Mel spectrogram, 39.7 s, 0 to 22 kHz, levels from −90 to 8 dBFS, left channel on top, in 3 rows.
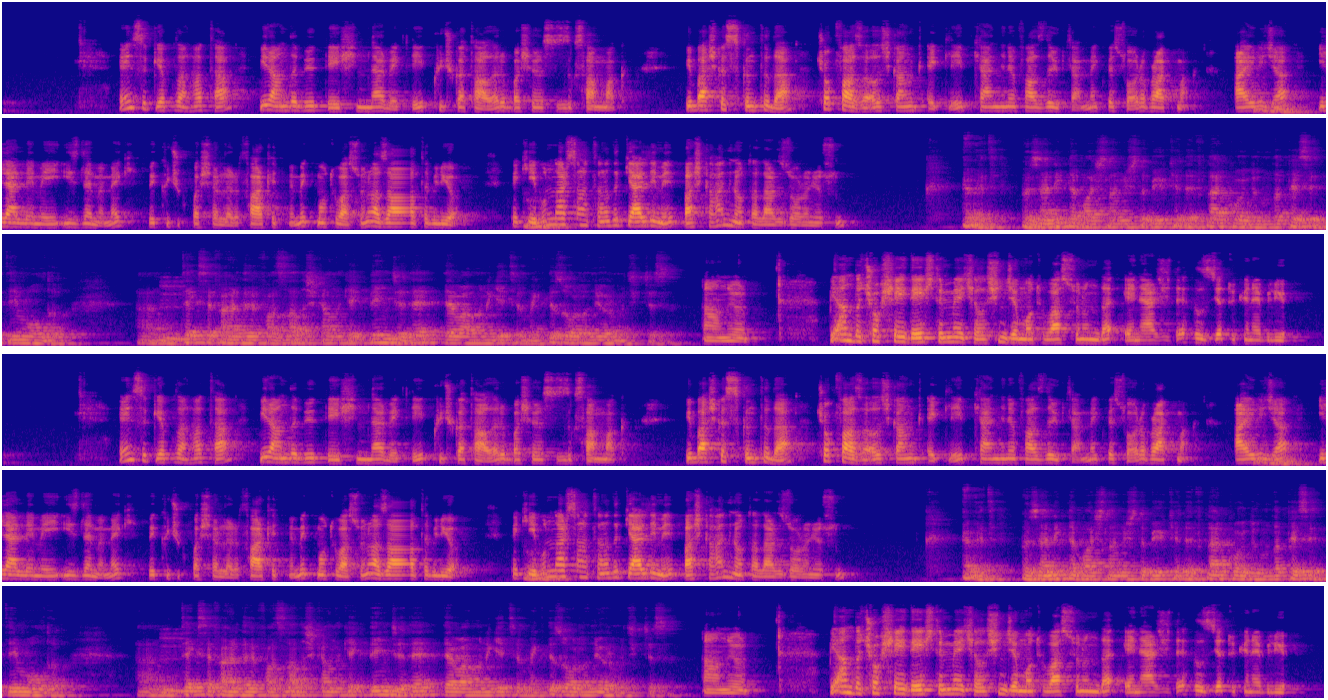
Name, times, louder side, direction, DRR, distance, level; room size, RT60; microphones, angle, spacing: voice 1, 1.2-2.3 2.6-6.2 6.8-11.9 12.3-12.9 13.2-17.8 18.3-21.7 28.0-28.4 33.5-34.0 34.2-39.3, equal, 5° right, 8 dB, 0.6 m, -25 dB
voice 2, 12.5-12.9 18.5-18.7 22.5-23.2 23.4-27.5 27.8-33.1, right 2 dB, 60° right, 1 dB, 7.6 m, -30 dB
24.0 x 15.0 x 2.9 m, 0.76 s
head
